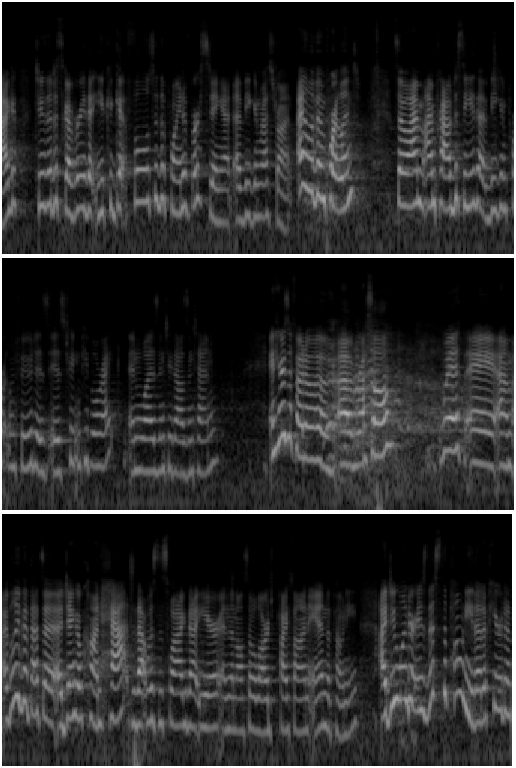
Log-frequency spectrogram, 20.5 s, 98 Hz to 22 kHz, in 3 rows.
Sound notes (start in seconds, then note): 11.2 audience laughing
